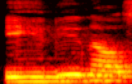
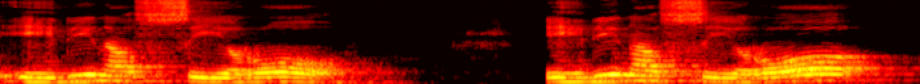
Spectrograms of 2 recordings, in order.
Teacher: ro ro sempurna harakatnya tebal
